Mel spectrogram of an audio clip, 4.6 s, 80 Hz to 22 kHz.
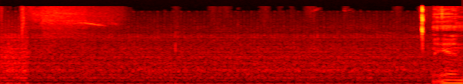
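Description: A truck in Farming Simulator 22 idles with a low rumbling engine, then near the end releases a sharp air-brake hiss over a louder engine surge.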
